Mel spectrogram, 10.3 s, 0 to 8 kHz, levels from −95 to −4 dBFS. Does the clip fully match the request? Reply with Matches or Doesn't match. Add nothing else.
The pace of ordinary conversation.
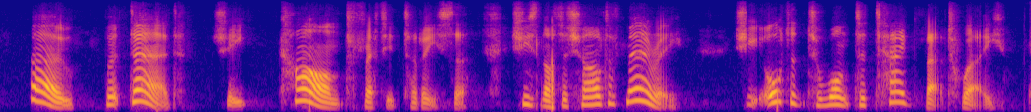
Doesn't match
